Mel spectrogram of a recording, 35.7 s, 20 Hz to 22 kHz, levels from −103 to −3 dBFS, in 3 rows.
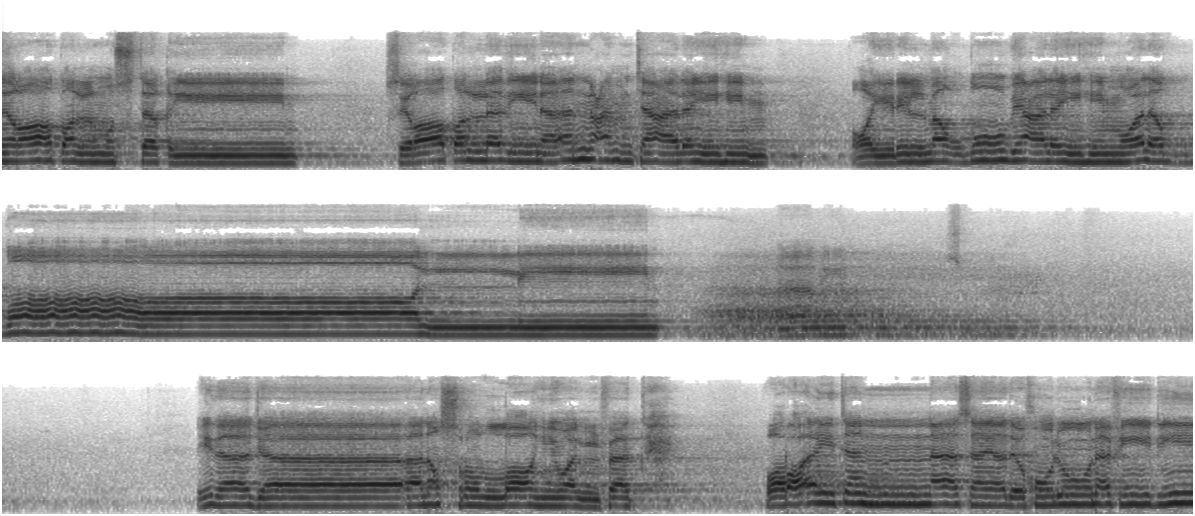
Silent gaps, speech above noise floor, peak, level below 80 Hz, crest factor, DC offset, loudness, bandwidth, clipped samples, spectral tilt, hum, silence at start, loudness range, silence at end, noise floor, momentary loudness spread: none; 38 dB; -8 dBFS; -62 dBFS; 12 dB; under 0.1%; -20 LUFS; 11.5 kHz; under 0.1%; -5 dB/octave; none; 0 s; 10 LU; 0 s; -58 dBFS; 14 LU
